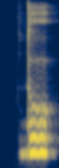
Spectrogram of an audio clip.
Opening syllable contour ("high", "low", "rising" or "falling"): high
